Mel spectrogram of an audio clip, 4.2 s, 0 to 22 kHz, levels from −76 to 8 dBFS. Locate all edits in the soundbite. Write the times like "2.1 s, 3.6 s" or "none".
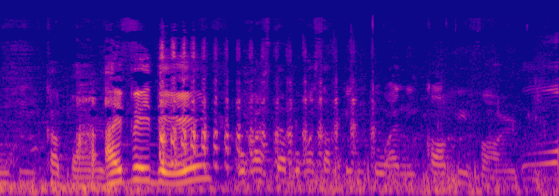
1.7 s

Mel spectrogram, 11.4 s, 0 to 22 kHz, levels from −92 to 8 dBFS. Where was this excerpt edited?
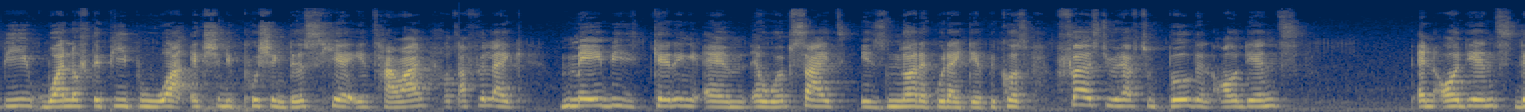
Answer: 3.4 s

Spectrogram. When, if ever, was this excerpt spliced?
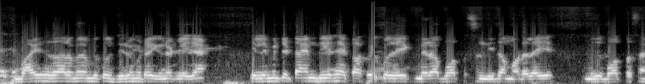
3.7 s

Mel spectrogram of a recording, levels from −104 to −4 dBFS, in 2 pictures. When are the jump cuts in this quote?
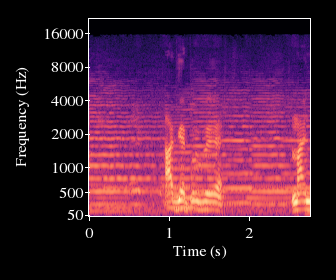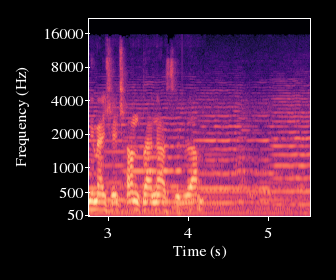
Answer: none

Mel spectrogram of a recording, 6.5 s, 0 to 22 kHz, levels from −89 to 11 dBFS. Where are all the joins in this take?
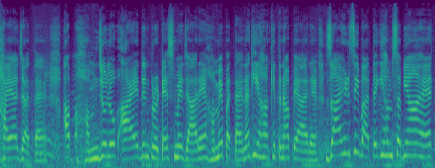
0.9 s, 4.8 s

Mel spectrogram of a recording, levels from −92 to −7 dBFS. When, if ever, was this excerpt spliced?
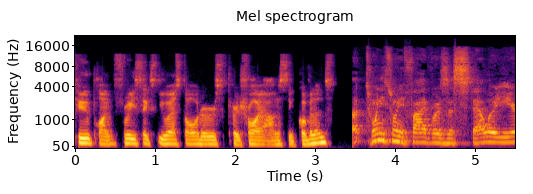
3.5 s

